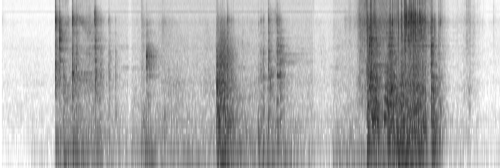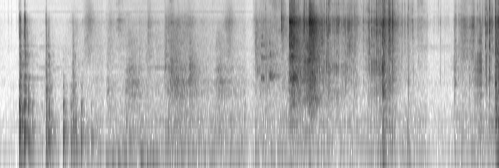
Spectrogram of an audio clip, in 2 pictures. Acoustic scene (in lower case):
kitchen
